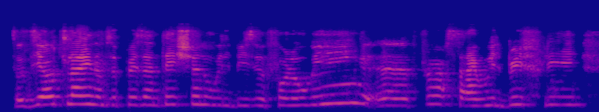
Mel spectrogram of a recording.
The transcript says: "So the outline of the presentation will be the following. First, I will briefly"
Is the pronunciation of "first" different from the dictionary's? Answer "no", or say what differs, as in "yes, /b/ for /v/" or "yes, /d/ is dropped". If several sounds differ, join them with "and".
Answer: no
